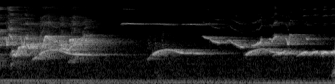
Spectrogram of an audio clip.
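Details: Common iora singing energetically, a recording meant for training songbirds at home; bright slurred whistles sweep down, then long level whistled notes rise and hold, with a faint low hum underneath.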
